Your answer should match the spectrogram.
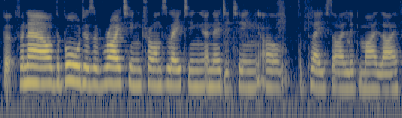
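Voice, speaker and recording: A woman speaks on a roundtable panel about her translation work. Her voice is middle-pitched, and her delivery is measured, with small stumbles along the way. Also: flat delivery. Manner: measured, with stumbles and repeated words. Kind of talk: panel talk.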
